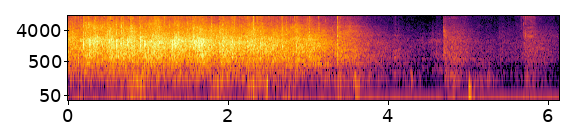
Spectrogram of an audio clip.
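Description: A crowd claps steadily in a dense wash of applause for about three seconds, thanking someone for their help, then it thins and fades out, leaving a few scattered claps and quiet pauses.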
